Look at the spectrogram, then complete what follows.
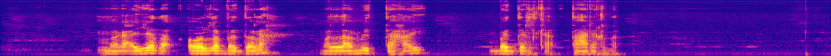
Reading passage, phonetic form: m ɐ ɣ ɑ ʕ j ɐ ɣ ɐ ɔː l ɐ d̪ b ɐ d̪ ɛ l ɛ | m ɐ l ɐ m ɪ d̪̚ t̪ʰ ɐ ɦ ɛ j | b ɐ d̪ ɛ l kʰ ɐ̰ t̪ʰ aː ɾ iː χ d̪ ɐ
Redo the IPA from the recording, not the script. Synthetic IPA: m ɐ ɣ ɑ ʕ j ɐ ð ɐ ɔː l ɐ b ɐ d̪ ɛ l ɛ | m ɐ l ɐ m ɪ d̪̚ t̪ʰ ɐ ɦ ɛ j | b ɐ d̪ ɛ l kʰ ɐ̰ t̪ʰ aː ɾ iː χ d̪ ɐ

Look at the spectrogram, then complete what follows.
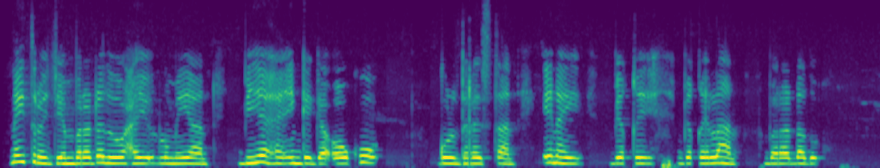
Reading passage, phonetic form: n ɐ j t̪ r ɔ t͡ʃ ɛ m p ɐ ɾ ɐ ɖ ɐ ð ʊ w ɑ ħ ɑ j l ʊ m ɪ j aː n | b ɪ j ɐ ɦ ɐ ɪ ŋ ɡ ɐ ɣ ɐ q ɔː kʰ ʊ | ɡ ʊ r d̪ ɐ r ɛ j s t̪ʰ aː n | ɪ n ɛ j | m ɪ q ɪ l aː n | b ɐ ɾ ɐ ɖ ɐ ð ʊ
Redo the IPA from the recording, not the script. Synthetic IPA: n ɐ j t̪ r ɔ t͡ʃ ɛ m b ɐ ɾ ɐ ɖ ɐ ð ʊ w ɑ ħ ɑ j l ʊ m ɪ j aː n | b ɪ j ɐ ɦ ɐ ɪ ŋ ɡ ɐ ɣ ɐ ʔ ɔː kʰ ʊ | ɡ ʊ l d̪ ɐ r ɛ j s t̪ʰ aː n | ɪ n ɛ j | b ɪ q ɪ l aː n | b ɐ ɾ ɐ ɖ ɐ ð ʊ

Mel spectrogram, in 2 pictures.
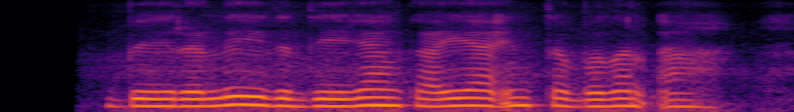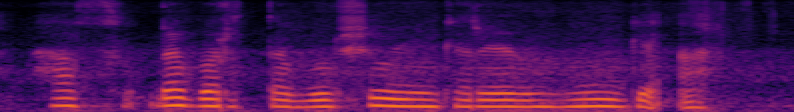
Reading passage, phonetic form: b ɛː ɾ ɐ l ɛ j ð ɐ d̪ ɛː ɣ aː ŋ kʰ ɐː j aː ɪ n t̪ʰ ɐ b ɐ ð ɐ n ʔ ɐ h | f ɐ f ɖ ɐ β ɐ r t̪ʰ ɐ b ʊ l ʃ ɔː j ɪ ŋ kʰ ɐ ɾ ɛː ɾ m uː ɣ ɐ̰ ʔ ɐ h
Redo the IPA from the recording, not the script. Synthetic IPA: b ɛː ɾ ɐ l ɛ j ð ɐ d̪ ɛː ɣ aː ŋ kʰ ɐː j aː ɪ n t̪ʰ ɐ b ɐ ð ɐ n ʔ ɐ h | h ɐ f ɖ ɐ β ɐ r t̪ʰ ɐ b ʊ l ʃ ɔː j ɪ ŋ kʰ ɐ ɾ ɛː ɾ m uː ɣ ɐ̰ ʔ ɐ h

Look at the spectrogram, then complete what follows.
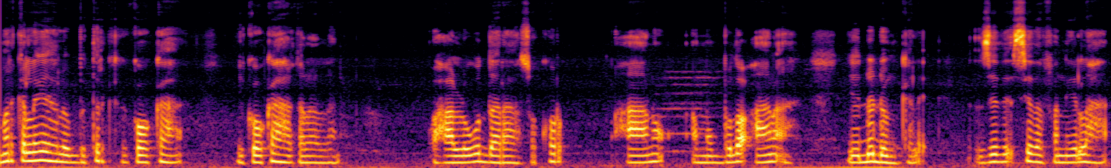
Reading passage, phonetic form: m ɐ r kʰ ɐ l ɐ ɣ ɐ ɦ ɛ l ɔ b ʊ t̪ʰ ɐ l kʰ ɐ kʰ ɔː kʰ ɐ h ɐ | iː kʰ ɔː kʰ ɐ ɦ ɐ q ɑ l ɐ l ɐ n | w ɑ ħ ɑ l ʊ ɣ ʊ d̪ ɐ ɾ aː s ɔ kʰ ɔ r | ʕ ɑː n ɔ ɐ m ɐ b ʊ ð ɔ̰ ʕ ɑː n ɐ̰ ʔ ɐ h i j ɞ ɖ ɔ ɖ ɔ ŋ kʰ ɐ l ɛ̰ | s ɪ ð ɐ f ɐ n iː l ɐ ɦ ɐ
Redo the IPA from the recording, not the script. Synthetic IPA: m ɐ r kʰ ɐ l ɐ ɣ ɐ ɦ ɛ l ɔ b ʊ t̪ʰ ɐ r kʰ ɐ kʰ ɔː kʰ ɐ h ɐ | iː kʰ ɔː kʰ ɐ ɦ ɐ q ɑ l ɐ l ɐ n | w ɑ ħ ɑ l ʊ ɣ ʊ d̪ ɐ ɾ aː s ɔ kʰ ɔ r | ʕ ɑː n ɔ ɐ m ɐ b ʊ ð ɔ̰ ʕ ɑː n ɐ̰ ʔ ɐ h i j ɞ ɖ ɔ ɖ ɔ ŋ kʰ ɐ l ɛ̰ | s ɪ ð ɐ f ɐ n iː l ɐ ɦ ɐ

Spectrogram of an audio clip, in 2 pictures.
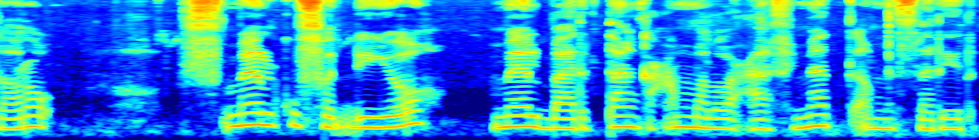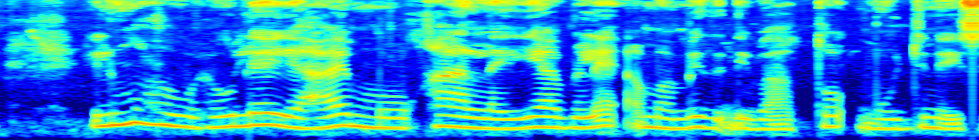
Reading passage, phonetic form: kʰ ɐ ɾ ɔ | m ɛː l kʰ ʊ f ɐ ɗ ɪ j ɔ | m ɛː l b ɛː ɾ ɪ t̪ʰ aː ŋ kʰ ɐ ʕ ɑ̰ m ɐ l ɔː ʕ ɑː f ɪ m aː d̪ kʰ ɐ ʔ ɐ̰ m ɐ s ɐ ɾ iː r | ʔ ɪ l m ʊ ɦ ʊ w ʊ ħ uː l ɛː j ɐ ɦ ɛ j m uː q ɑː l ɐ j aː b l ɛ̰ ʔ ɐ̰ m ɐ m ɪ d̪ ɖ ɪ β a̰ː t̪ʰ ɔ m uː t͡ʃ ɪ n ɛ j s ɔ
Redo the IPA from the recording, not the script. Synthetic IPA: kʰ ɐ ɾ ɔ | m ɛː l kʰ ʊ f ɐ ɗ ɪ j ɔ | m ɛː l b aː ɾ ɪ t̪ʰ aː ŋ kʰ ɐ ʕ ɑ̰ m ɐ l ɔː ʕ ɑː f ɪ m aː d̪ kʰ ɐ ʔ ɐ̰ m ɐ s ɐ ɾ iː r | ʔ ɪ l m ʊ ɦ ʊ w ʊ ħ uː l ɛː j ɐ ɦ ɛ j m uː q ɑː l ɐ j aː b l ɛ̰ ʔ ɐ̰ m ɐ m ɪ d̪ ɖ ɪ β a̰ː t̪ʰ ɔ m uː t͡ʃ ɪ n ɛ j s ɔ

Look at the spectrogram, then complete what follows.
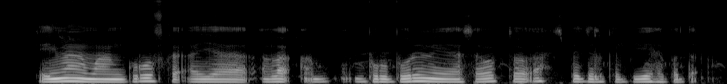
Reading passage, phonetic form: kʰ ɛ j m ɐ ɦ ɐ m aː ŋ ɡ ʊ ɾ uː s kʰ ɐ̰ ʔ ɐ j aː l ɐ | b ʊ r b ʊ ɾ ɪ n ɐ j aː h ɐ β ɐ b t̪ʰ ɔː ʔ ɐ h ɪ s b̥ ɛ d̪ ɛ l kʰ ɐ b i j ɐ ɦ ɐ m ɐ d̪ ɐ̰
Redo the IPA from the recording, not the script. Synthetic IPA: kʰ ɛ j m ɐ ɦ ɐ m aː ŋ ɡ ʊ ɾ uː f kʰ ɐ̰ ʔ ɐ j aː l ɐ | b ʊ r b ʊ ɾ ɪ n ɐ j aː s ɐ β ɐ b t̪ʰ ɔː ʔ ɐ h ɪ s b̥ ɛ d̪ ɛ l kʰ ɐ b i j ɐ ɦ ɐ b ɐ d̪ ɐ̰

